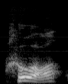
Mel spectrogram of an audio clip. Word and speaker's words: Houle: So my last name, Houle, is spelled H-O-U-L-E.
